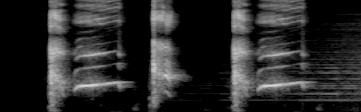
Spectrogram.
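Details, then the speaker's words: Three sharp child coughs, two followed by a high rising crowing whoop on the in-breath: whooping cough (pertussis). "older Pippi and tamariki get a runny nose then a cough which gets worse it can last weeks or even months they can have long coffee spasms gasp for air between the spasms"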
